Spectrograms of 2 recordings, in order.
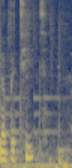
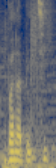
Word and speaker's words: Bon appétit: Bon appetit. Don't do that. If you want to sound like a French person, don't do that. Bon appétit. Just consider the last T as a silent one.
